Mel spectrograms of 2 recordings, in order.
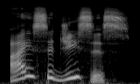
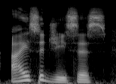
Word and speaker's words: eisegesis: Eisegesis. You can also say, what is the difference in, we got, so you're either emphasizing the G, eisegesis, or you're emphasizing the first syllable, eisegesis.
